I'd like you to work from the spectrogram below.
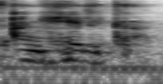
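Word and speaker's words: Angélica: And yes, my name is Angelica. It has an accent on the E, and it is extremely disrespectful.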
